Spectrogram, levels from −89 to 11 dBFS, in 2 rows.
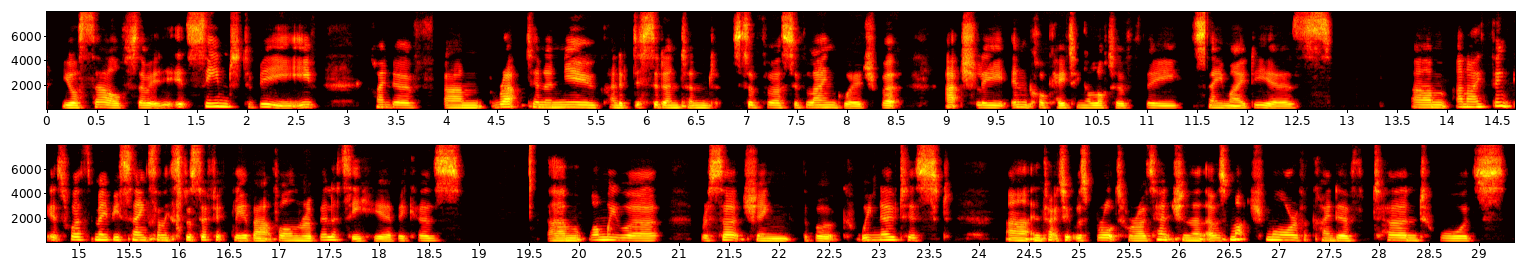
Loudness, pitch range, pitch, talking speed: -19 LUFS, 175-220 Hz, 190 Hz, 145 wpm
